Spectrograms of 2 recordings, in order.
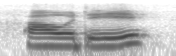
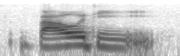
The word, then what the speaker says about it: Vaude: How would you pronounce it in German? – The German version would be Vaude. But I know that the English version is Baudi, so, yeah.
